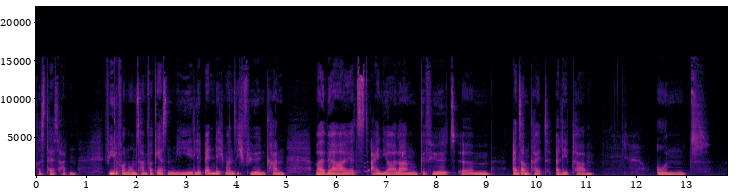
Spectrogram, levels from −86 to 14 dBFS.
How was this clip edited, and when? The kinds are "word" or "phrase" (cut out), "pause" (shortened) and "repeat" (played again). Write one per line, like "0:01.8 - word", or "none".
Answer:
none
